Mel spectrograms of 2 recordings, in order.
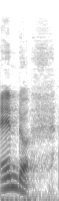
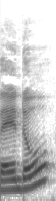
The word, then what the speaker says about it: Endor: Yes, two very important vowel sounds there between Andor and Endor. Actually, Ash, who you work for on your breakfast show, I'd love to hear him pronounce those. Given that he pronounces, like, when you talk about Ellen DeGeneres, he pronounces Ellen as Alan. So I feel like instead of saying the Battle of Endor, he'd probably say the Battle of Andor.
